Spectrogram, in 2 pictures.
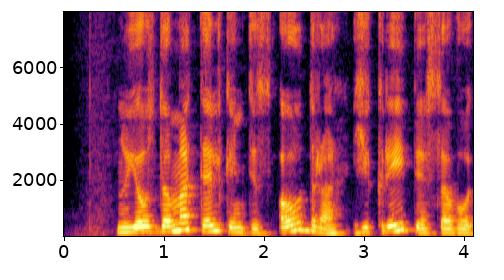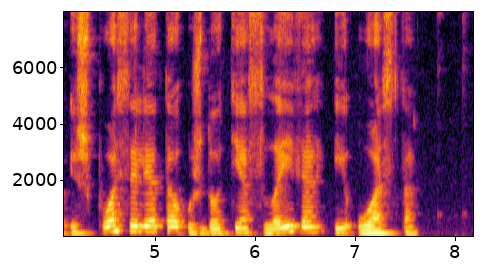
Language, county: Lithuanian, Panevėžys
